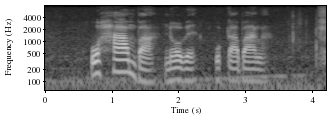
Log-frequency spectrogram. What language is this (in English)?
Swati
